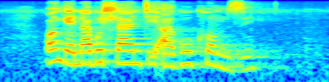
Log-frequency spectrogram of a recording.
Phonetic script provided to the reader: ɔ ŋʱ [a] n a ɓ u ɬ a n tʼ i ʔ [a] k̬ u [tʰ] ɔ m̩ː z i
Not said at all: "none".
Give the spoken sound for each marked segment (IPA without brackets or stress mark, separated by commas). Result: ɛ, a, kʰ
